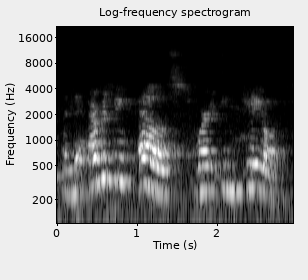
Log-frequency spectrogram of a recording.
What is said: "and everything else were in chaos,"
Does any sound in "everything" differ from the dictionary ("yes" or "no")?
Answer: no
